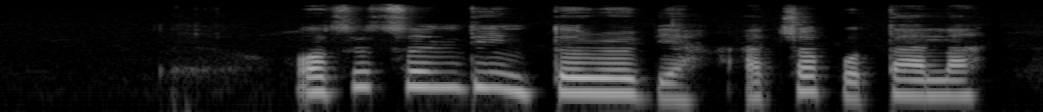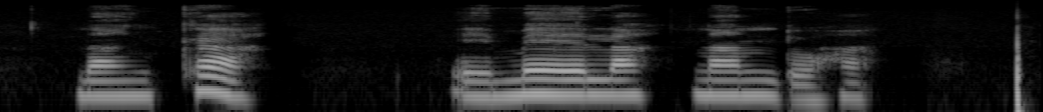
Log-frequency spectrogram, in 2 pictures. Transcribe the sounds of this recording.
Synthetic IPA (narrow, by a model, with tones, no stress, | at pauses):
ɔ˨tʊ˦tʊ˦n̩˦dɪ˦n̩˨to˦ɾo˦bja˨a̰˨t͡ʃɔ˦pʊ˨ta˦la˦ | na˨ŋ̩˨ka˦˨ | e˨me˦la˦na˨n̩˦dʊ˨ɦa˦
